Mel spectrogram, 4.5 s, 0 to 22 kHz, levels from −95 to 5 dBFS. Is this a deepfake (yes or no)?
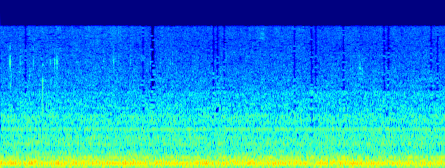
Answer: no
